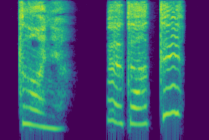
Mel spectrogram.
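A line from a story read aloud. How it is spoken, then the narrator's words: Hoarse, shrill question. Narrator (Russian): спросила я, сипло и визгливо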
